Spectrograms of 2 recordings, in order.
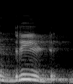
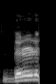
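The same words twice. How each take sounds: First: दृढ़ said as dridh; दृढ़ with रि after द; correct ri vowel. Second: दृढ़ said as darrh, with a for ri; दृढ़ with अ in place of ऋ; wrong vowel. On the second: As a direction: say दृढ़ as dardh, no i sound. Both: Shown as a demonstration. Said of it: "दृढ़ नहीं".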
